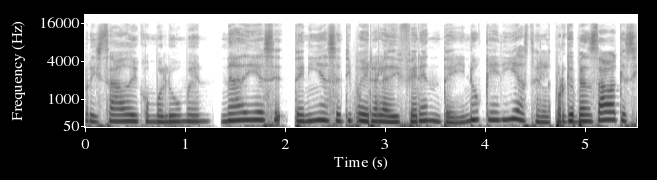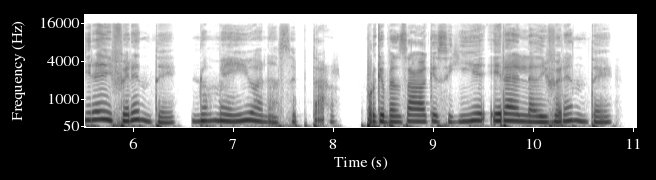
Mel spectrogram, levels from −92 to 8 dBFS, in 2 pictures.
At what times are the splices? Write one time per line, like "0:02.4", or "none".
0:01.4
0:02.7
0:04.6
0:06.5
0:08.2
